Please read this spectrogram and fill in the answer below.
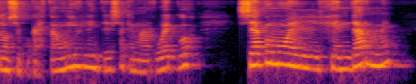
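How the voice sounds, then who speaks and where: A man talks with a Canarian accent. His high pitch carries lively intonation. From Canary Islands. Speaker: military affairs youtuber. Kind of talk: interview. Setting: video call.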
